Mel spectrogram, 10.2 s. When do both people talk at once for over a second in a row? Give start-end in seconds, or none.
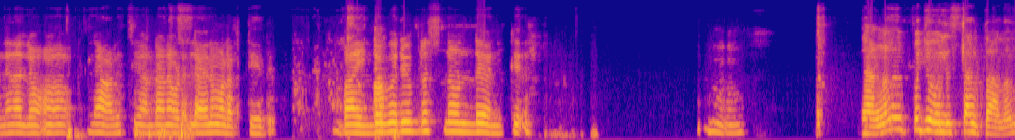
none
